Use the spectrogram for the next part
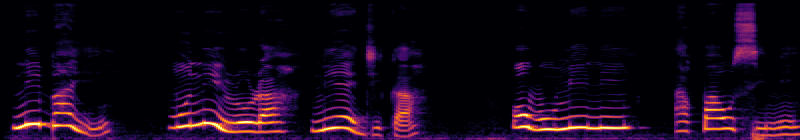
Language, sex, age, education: Yoruba, female, 30-45, tertiary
